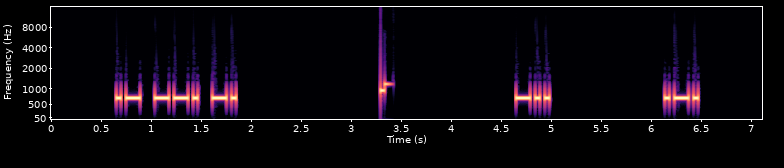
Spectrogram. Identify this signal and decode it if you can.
Morse code, heard as a keyed tone, about 25 wpm, spaced as for 13 wpm, 700 Hz. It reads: AGN DR
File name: Top 90 QSO Elements - 8x Character Spacing - 25wpm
